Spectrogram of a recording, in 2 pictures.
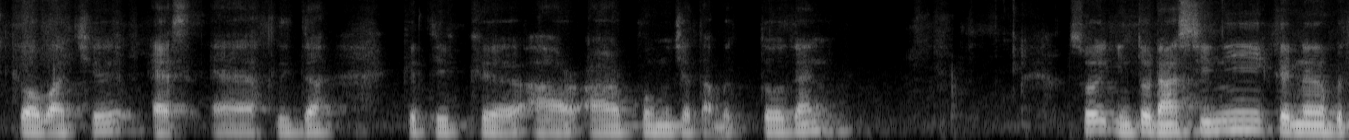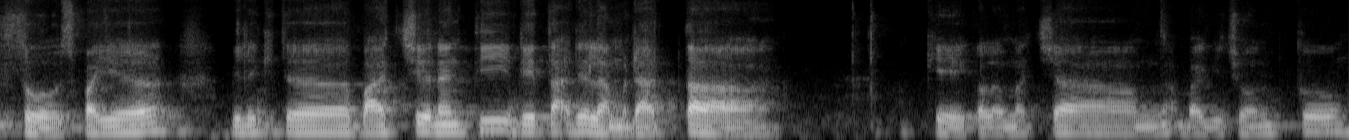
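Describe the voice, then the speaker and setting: A man with a Malaysian accent runs an online masterclass for news presenters, speaking through a video call mic. His voice is mellow and warm at an ordinary pitch, and his manner is relaxed and chatty. He mixes in English words and shows how news lines are read. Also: a little hiss or hum.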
